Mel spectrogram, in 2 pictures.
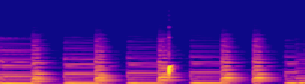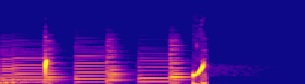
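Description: Playful cartoon intro music of short, bouncy keyboard notes, with quick rising slide-whistle-like pops three times. The music cuts off about a second before the end, leaving silence.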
